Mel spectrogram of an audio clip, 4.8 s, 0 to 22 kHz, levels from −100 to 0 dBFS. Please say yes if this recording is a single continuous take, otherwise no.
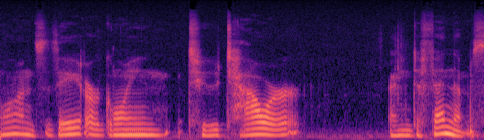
yes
